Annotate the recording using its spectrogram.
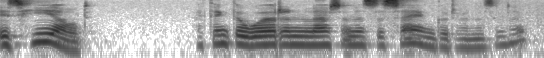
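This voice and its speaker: This woman talks at a moderate pace with a New Zealand accent. Her medium-pitched voice has a dark, mellow tone. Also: big swings in loudness. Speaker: spiritual teacher. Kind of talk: satsang talk.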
